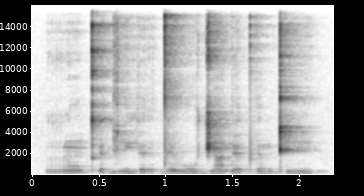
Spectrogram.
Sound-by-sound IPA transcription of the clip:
r ũ˦˨ kʼ ɪ˦ ɡ iː˨ j ɪ˨ r d e˨ β uː˦ d͡ʒ ã˨ ɗ ɪ˦ pʰ ɪ˦ m kʼ i˦

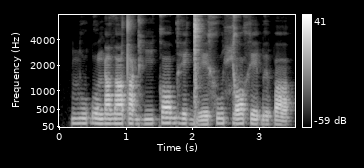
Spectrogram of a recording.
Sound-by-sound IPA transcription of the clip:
ʎ u ɓ o ŋ i ðˤ ɘ tˤ ɪ ɡʱ i k ɔ ɡʱ e ɡ͡ǀ e x u ç ɔ x e ɓ ɘ p ɒ

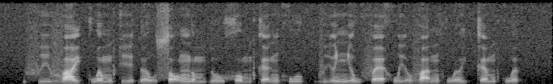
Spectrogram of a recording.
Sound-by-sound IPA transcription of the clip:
f i˨˦ v a˨˦ j k w ə˧ m k i˧˩ ɗ ə̤˨˩ w s ɔ̰˧˥ ŋ ə˧˩ m ɗ u˧˩ x o̰˧˨ m k ɛ̰˧˥ ŋ h w u˦˥ k̚ v ḭ˧˥ ə̯ ɲ ə˧ w f ɛ˧ h w ḭ˧˨ ə̯ v a̰˧˥ n k w ə̤ː˨˩ j k ɛ˨˦ m k w ə˨˩ t̚

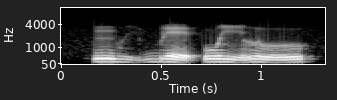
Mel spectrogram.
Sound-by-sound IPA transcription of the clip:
ŋʷ i̤˧˩˧ b e˧˩˧ ʔ w i˧˩˧ l u˩˧

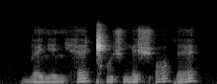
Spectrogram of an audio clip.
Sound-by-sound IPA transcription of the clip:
b ɛ lʲ ɛ lʲ h ɛ ǁʰ ɔ̃ ʃ ŋ ɛ ʃ ʔ ɔ | ɾ ɛ

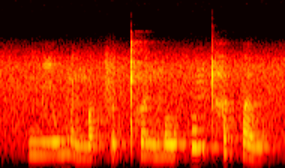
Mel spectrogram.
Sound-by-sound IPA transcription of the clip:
m iː˨˧ w m ɵ˨˩ n m ɐ˨ p̚ f ɵ˨ t̚ pʰ ɵ˨ n m o˨˥ w kʷ ɐ˥ m t̪ʰ ɐ˧ k̚ p ɐ˨ w

